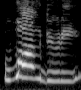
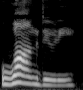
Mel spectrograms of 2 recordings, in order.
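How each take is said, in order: First: High, loud, stretched-out Wong Duty; gleeful exclamation. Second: Wong Duty said slowly at normal pitch; slow announcement. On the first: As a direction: sing out the silly name high and slow. Relishes the silly name again. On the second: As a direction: present the name slowly and deliberately. Announces favourite business name. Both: Real, not acted.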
